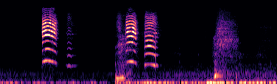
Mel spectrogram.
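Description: A short novelty "spoiler shark" spoiler-warning jingle: a few bright, squeaky electronic chirps in quick bursts, with a brief gap between them. It plays on its own, loud, with no talking.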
